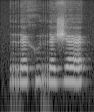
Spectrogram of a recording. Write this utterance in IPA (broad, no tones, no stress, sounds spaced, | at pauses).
r æ x ɯ r æ ʒ æ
